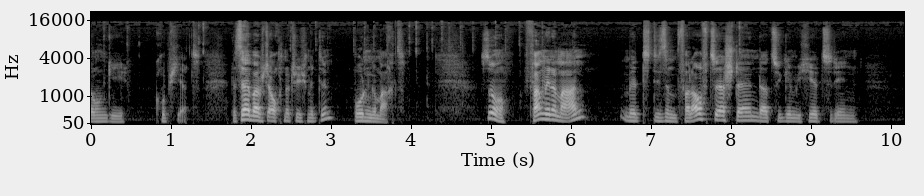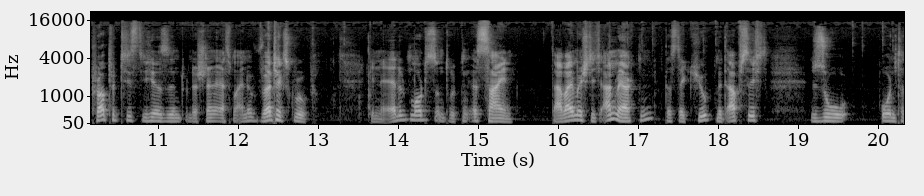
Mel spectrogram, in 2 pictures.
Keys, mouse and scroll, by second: 0.2 scroll down 2, 0.5-1.4 middle drag, 1.4 click, 2.5 middle click, 2.9-3.3 scroll up 2, 3.3-3.7 shift+middle drag, 3.8 scroll up 1, 4.0 click, 4.3-12.4 shift+middle drag, 12.4 click, 12.9-13.5 middle drag, 13.5 Tab, 15.1-16.7 drag, 16.7-20.3 middle drag.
